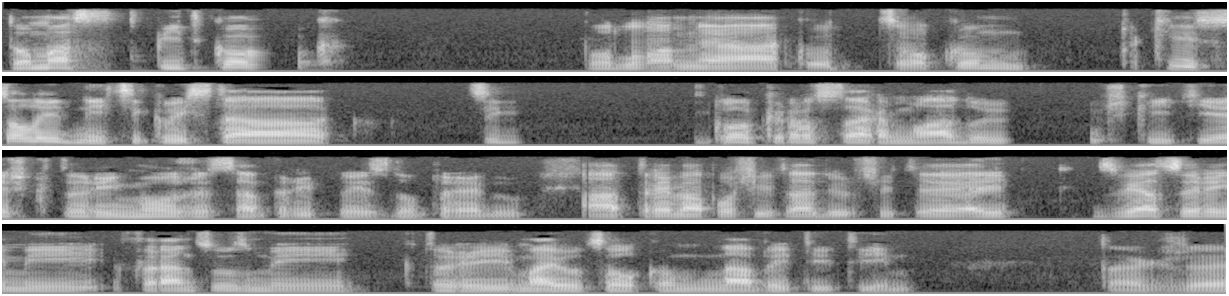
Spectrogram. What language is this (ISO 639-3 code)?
slk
